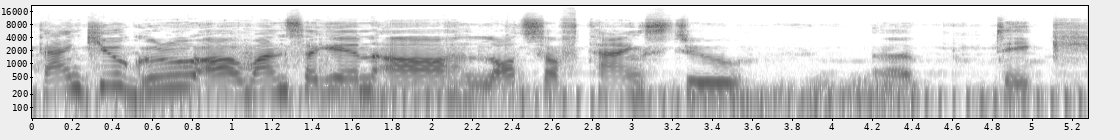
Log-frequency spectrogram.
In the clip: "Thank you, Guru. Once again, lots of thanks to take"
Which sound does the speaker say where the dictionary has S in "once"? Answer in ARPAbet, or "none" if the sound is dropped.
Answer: S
